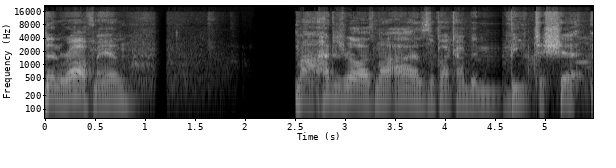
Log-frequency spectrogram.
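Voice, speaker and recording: Audible room echo surrounds a man talking at a fairly slow pace in a fairly high pitch. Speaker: sports podcast host. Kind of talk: casual chat.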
